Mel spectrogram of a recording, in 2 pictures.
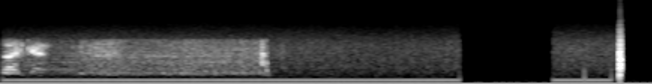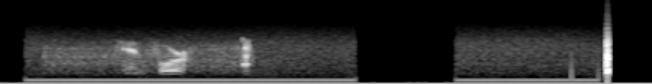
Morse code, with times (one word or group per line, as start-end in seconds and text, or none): none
